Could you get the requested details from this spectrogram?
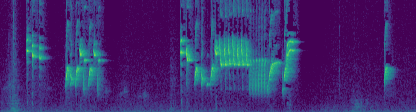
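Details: Goldfinch giving high, bright twittering phrases with buzzy trills, in separate bursts of one to two seconds with silent pauses between, ending with a single short note.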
